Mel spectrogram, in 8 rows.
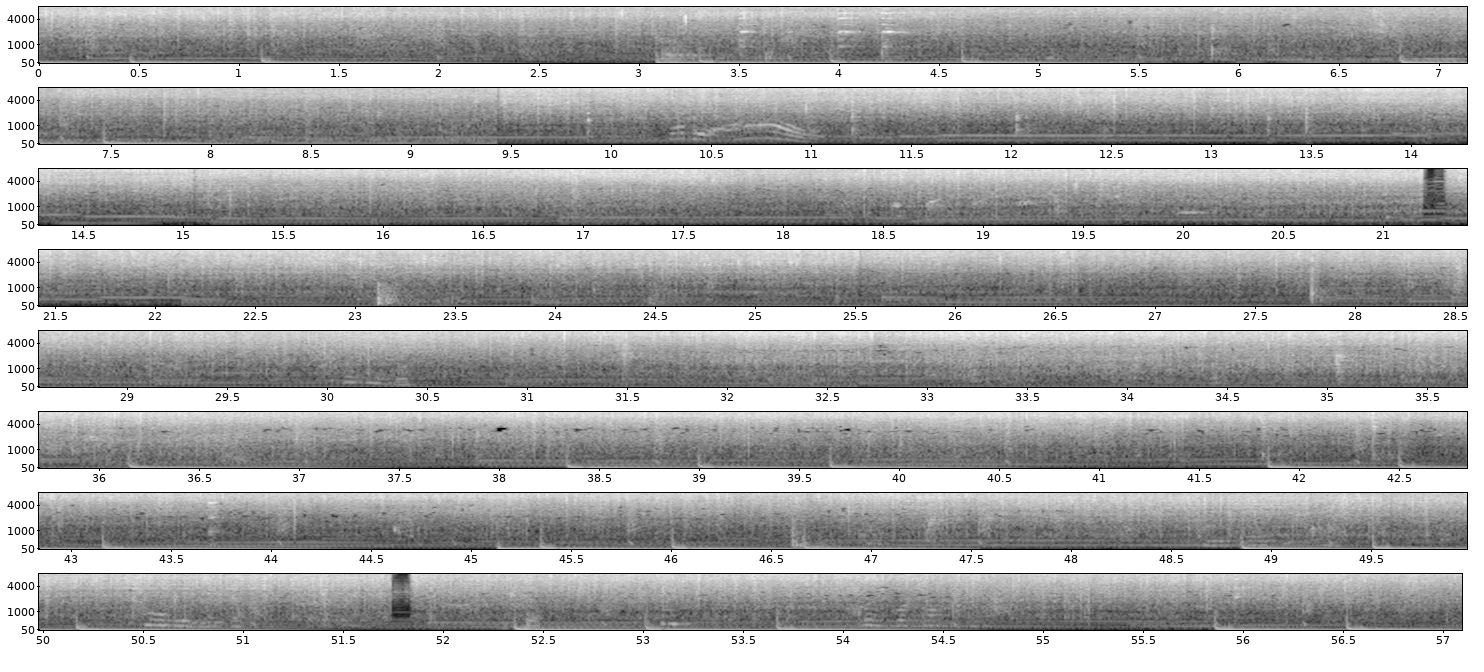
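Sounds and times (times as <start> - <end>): food sizzling in a pan: 0.0 - 57.0.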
